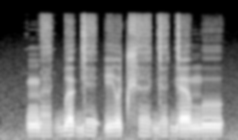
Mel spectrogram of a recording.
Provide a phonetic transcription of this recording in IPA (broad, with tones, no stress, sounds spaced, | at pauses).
ŋ͡m æ̤˨ ɡ͡b ə˦˨ ɡ e̤˦˨ ʔ i˨˦ ʊ̯ t͡ʃʰ ɛ̤˦˨ ɡ ɛ̤˦ ɡ ɛ˨ ə̯ m u˦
